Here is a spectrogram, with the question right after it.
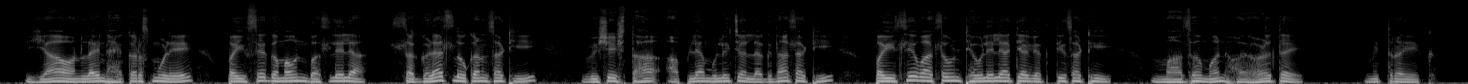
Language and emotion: Marathi, sad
